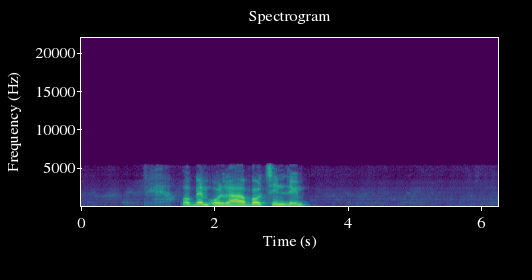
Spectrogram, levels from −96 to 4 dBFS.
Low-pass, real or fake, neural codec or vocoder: 5.4 kHz; fake; codec, 16 kHz in and 24 kHz out, 0.6 kbps, FocalCodec, streaming, 2048 codes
